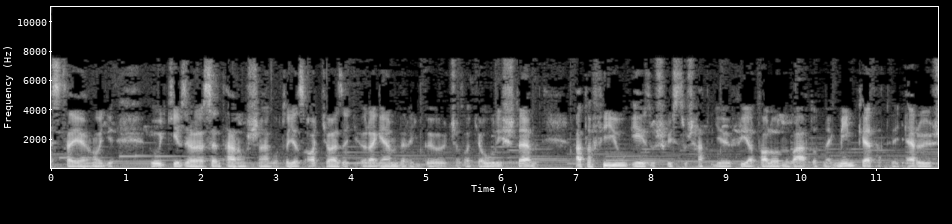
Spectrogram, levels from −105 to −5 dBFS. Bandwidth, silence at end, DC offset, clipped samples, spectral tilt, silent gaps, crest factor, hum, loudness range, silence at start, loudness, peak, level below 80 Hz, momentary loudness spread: 7.8 kHz; 0 s; under 0.1%; under 0.1%; -5.5 dB/octave; none; 22 dB; none; 2 LU; 0 s; -23 LUFS; 0 dBFS; -44 dBFS; 9 LU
